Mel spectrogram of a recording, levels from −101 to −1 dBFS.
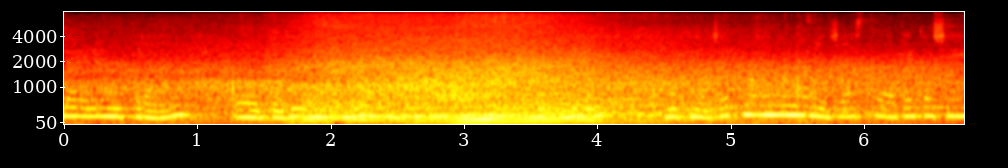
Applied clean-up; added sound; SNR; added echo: none; Car passing by; 2 dB; reverberation time 0.9 s.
